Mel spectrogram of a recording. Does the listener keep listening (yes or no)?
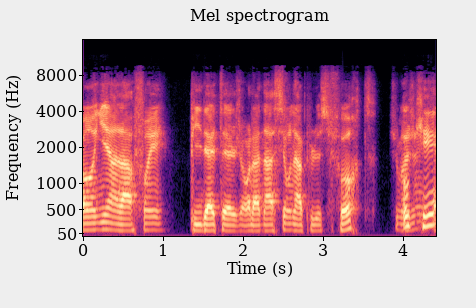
no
